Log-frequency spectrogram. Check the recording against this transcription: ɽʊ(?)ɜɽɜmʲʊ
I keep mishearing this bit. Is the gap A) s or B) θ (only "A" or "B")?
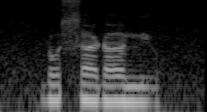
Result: A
